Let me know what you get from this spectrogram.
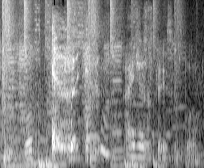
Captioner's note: coughing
